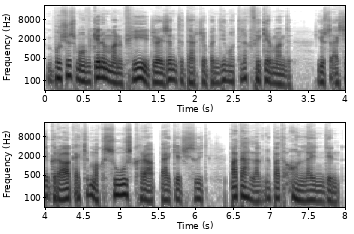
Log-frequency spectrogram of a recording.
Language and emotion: Kashmiri, fearful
